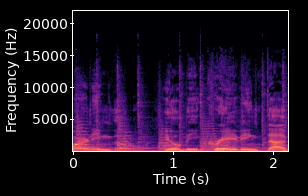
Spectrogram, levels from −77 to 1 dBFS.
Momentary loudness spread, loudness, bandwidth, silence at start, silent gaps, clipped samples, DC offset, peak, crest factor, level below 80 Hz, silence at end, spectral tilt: 7 LU; -20 LUFS; 16.5 kHz; 0 s; none; under 0.1%; under 0.1%; -2 dBFS; 18 dB; -32 dBFS; 0 s; -5.5 dB/octave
